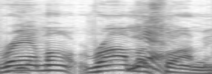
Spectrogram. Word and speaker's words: Ramaswamy: Yeah, it's like Ramaswamy, like CD-ROM, but yeah. What I said, Ramaswamy. Yeah, you got it. though. It's Ramaswamy.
